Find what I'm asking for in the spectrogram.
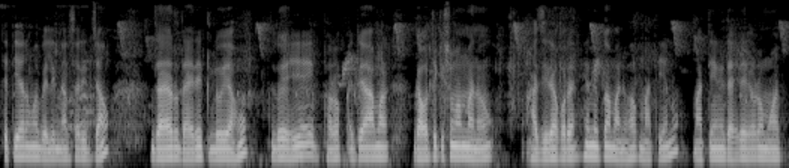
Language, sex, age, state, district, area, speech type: Assamese, male, 45-60, Assam, Morigaon, rural, spontaneous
